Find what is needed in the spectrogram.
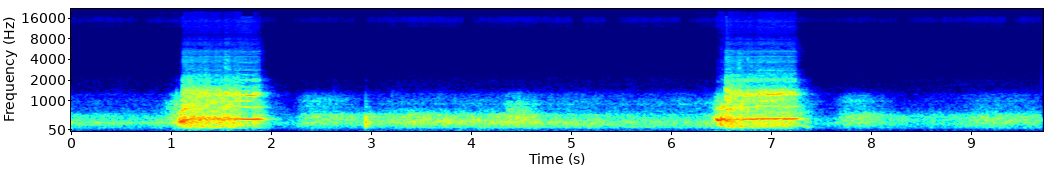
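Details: Harsh, loud, high-pitched noisy breaths recurring with each breath cycle over the windpipe; tracheal stridor from a narrowed upper airway.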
